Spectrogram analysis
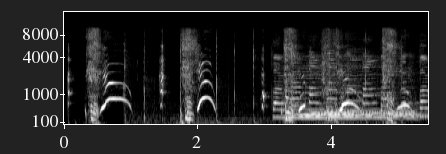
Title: Natural sneezing compilation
